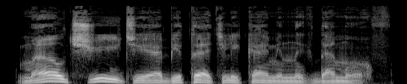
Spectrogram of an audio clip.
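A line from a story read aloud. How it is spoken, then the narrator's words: Growling. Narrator (Russian): прорычал он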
